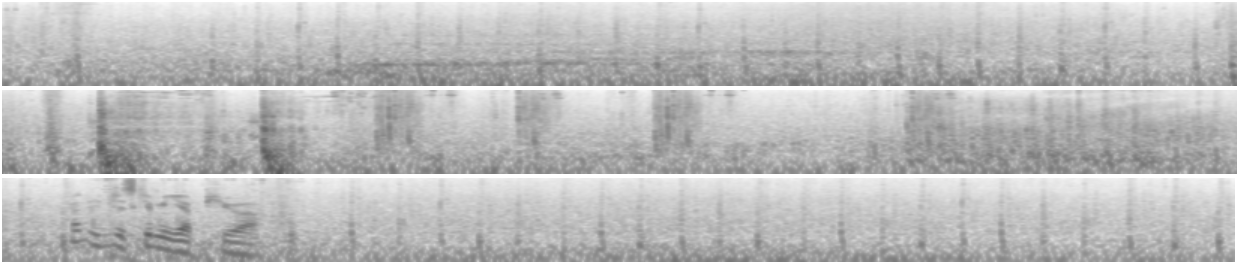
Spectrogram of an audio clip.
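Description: Water sloshes steadily underfoot.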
